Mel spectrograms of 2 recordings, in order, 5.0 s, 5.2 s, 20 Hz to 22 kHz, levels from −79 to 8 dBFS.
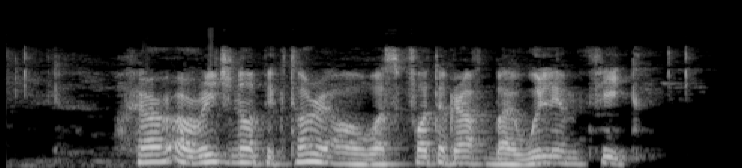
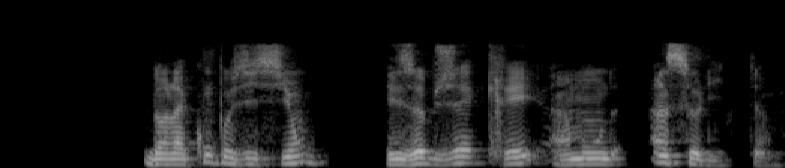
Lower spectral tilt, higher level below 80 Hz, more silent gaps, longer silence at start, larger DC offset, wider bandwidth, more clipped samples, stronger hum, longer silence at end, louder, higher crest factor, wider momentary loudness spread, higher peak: about the same, -5.5 dB/octave vs -4.5 dB/octave; first, -56 dBFS vs -72 dBFS; second, none vs 2.19-2.56 s, 4.19-4.32 s, 4.89-4.98 s; second, 0.35 s vs 0.95 s; neither; about the same, 7.4 kHz vs 8 kHz; neither; neither; first, 0.65 s vs 0.05 s; first, -16 LUFS vs -29 LUFS; about the same, 16 dB vs 20 dB; first, 19 LU vs 15 LU; first, 0 dBFS vs -12 dBFS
